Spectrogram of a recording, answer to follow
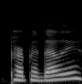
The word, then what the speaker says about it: pappardelle: Okay, so I really like the short rib pappardelle.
